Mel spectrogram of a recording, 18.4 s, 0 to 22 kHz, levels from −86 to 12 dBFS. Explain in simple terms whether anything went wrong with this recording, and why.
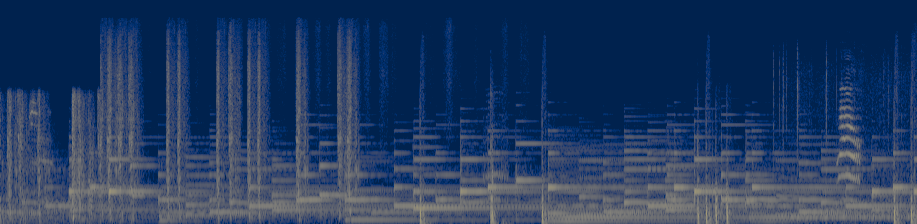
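For the first 2 seconds the sound is dull and muffled, with nothing above 4.2 kHz, then it suddenly turns clear with no gap. This is an adaptive stream starting at a low bitrate: the player began with a small, rough version to start quickly, then switched to a better one.

At 14.24 s there is a tiny tick. This is a block of digital silence: about 10 ms of sound dropped to silence and back with no fade, which fits the program failing to deliver audio in time.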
